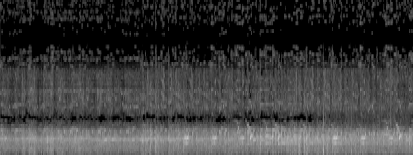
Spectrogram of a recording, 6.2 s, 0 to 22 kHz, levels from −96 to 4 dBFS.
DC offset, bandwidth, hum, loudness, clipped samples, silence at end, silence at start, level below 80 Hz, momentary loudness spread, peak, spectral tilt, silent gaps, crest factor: under 0.1%; over 20 kHz; none; -29 LUFS; under 0.1%; 0 s; 0 s; -66 dBFS; 7 LU; -10 dBFS; 0 dB/octave; none; 22 dB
